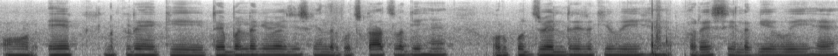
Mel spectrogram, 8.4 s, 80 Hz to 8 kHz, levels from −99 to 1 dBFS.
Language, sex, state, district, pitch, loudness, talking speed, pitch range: Hindi, male, Rajasthan, Bikaner, 125 Hz, -21 LUFS, 180 wpm, 120-125 Hz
